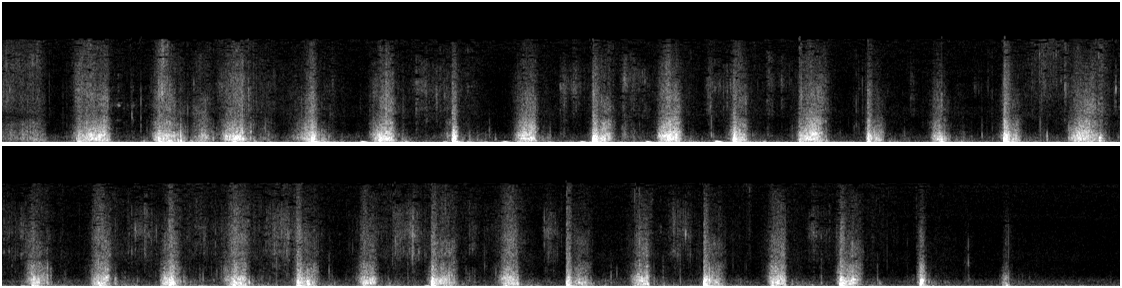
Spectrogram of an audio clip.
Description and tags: Running in place Dirt Tennis Shoes
Running in place in dirt in tennis shoes
dirt, feet, foley, foot, footstep, footsteps, run, running, shoes, step, steps, tennis, tennis-shoes, walk, walking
